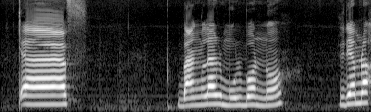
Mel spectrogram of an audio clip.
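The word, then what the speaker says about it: كاف: অংশটুকু থাকবে calf calf যদি উচ্চারণের স্থান দেখি তাহলে জিহ্বার গোড়া থেকে একটু আগে বাড়িয়ে তার বরাবর উপরের তালুর সঙ্গে লাগিয়ে কাফ বাংলার মূল বর্ণ যদি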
